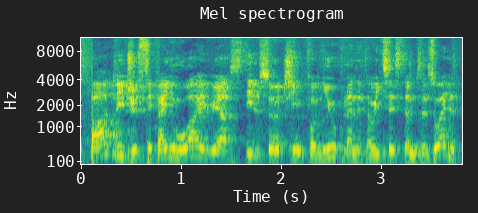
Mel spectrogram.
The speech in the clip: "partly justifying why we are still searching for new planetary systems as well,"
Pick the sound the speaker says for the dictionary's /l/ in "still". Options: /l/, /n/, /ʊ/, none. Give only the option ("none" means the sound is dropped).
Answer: /l/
